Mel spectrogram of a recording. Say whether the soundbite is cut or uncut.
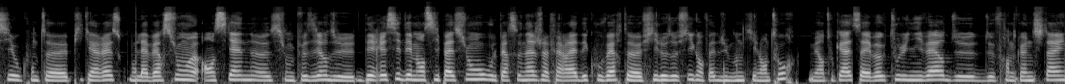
cut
